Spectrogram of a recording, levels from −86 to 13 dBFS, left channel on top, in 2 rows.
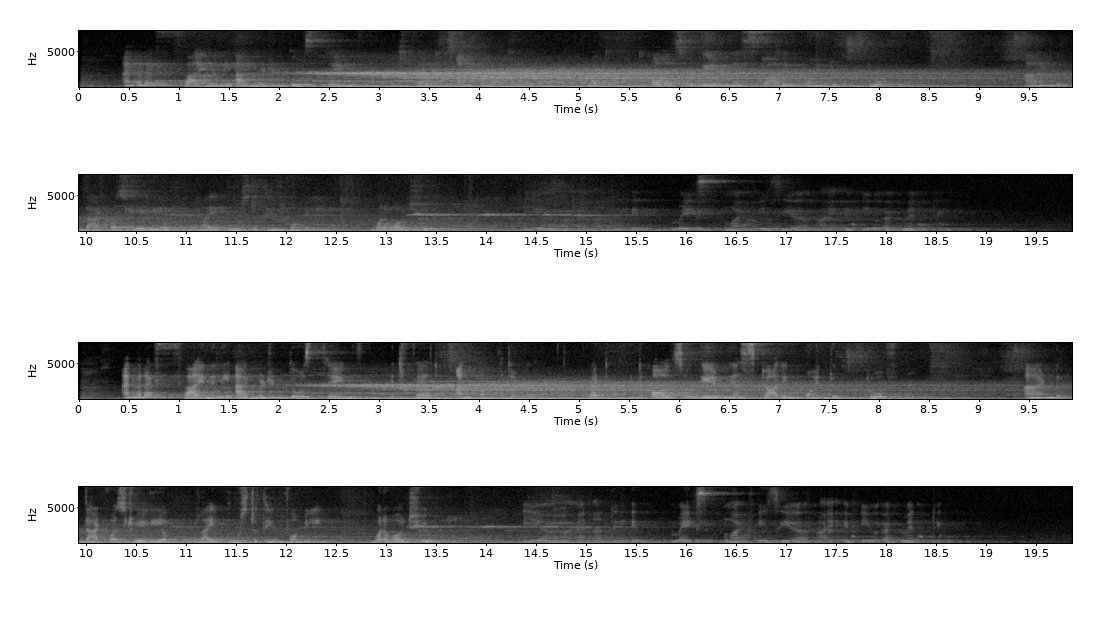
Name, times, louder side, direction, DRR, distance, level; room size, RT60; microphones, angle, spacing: voice 1, 0.4-2.8 3.4-4.6 5.1-5.3 5.7-8.5 9.4-12.4 12.8-13.6, right 2 dB, 60° right, 7 dB, 0.6 m, -27 dB
sound 1, 0.9-16.9, equal, 5° right, 2.3 m, -46 dB
sound 2, 1.8-12.0 12.7-12.8, left 1 dB, 15° left, 0.4 m, -28 dB
sound 3, 9.9-15.3, equal, 80° left, 1.6 m, -39 dB
voice 2, 14.4-15.6 15.8-18.6, right 1 dB, 85° right, 3 dB, 0.9 m, -38 dB
12.5 x 6.0 x 5.1 m, 2.5 s
head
